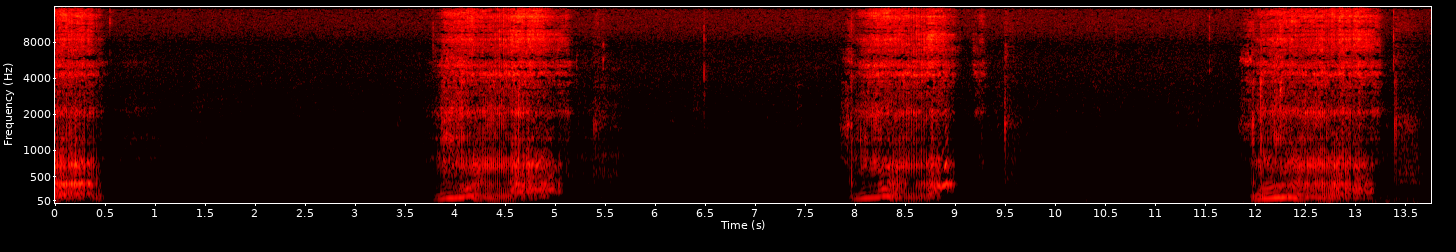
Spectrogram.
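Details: Loud, rattling snores from a sleeping partner about every four seconds, around 15 a minute, with quiet gaps in a still room; snoring.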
